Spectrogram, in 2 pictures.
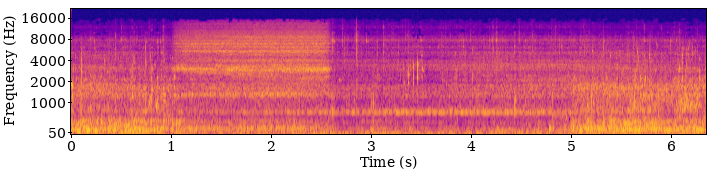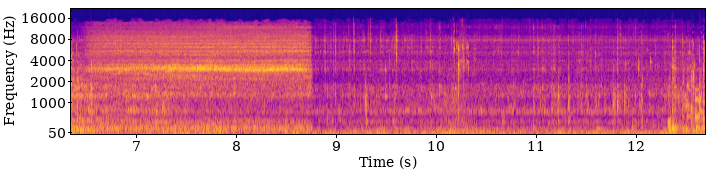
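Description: Water rumbles and swirls, heard muffled underwater.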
